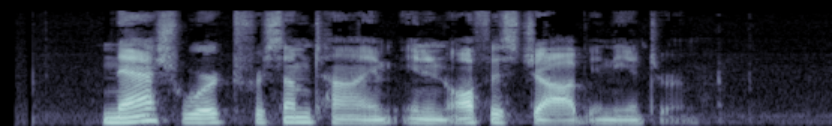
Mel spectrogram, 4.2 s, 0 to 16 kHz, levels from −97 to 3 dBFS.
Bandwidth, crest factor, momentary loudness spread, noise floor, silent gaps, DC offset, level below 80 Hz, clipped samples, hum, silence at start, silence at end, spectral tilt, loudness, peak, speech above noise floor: 11.5 kHz; 22 dB; 12 LU; -62 dBFS; none; under 0.1%; -58 dBFS; under 0.1%; none; 0.5 s; 0.9 s; -4.5 dB/octave; -22 LUFS; 0 dBFS; 39 dB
